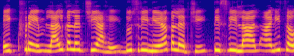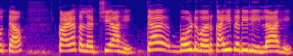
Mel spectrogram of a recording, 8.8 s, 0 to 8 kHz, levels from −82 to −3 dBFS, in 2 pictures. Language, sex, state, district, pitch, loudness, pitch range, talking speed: Marathi, female, Maharashtra, Solapur, 300 Hz, -11 LUFS, 275-335 Hz, 165 wpm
